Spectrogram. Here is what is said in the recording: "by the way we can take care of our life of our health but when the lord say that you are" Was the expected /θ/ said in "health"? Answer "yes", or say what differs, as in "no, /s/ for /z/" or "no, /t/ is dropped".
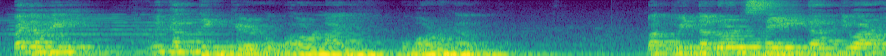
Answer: no, /t/ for /θ/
